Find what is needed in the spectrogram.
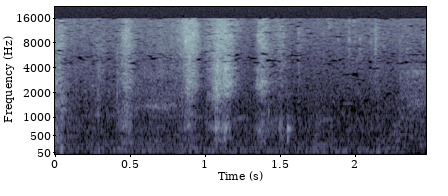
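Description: Near silence with a few faint, short rustles: a tomato seedling being slid out of its plastic cup and set into loose soil by gloved hands.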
